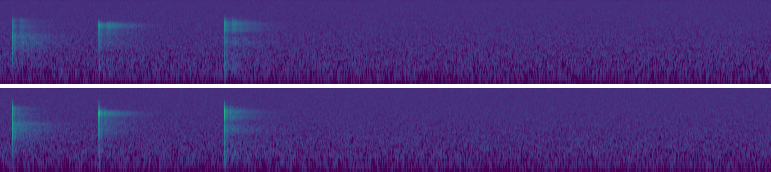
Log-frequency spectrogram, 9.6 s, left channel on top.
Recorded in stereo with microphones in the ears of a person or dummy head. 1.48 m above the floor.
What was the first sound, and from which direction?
A crack, 55° right (ahead or behind).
